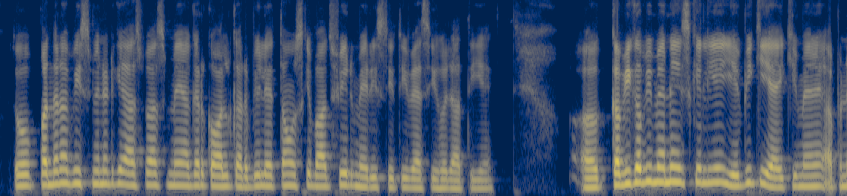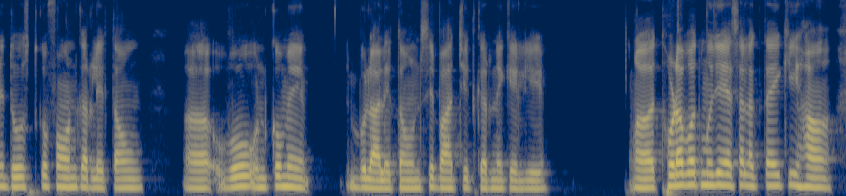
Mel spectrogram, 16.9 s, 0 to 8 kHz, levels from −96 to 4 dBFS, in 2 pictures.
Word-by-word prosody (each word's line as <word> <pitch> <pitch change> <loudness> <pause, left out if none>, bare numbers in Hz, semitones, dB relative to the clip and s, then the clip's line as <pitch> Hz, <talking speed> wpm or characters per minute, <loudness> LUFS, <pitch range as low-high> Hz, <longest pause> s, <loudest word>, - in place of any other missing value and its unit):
तो 165 +1 +3
15-20 200 +2 +2
मिनट 195 0 0
के 200 - -1
आस-पास 175 0 -2
मैं 170 0 -1
अगर 170 +1 -1
कॉल 160 0 +2
कर 155 -2 +1
भी 165 +3 -2
लेता 165 +1 -1
हूँ 170 - +1
उसके 170 +2 -6
बाद 155 -1 0
फिर 180 -1 0
मेरी 145 -2 -1
स्थिति 140 0 -6
वैसी 135 0 -4
हो 130 0 -3
जाती 125 0 -6
है। 125 - -9 0.9
अ, 140 0 +4 0.2
कभी-कभी 205 +5 +7
मैंने 225 0 +5
इसके 220 +1 -1
लिए 215 +1 +1
ये 175 -6 +3
भी 210 - 0
किया 185 -7 +2
है 140 - 0
कि 150 +3 -7
मैं 160 0 -1
अपने 155 +1 -3
दोस्त 150 0 -1
को 160 - -1
फ़ोन 150 -1 0
कर 145 -1 -1
लेता 135 -1 -3
हूँ 135 0 -2 0.5
अ, - - -6 0.3
वो 150 +3 +1
उनको 145 +2 -1
मैं 150 -3 +1 0.5
बुला 140 -2 +1
लेता 125 +1 -2
हूँ, 130 - 0
उनसे 130 +3 -4
बातचीत 130 -1 -3
करने 130 0 -3
के 125 0 -5
लिए। 120 0 -4 0.9
अ, 135 0 +4
थोड़ा-बहुत 175 +2 +5
मुझे 175 0 +3
ऐसा 170 +1 -1
लगता 160 0 -2
है 165 - +1
कि 175 +1 -4
हाँ, 145 -3 +1
155 Hz, 210 wpm, -22 LUFS, 135-175 Hz, 0.9 s, कभी-कभी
